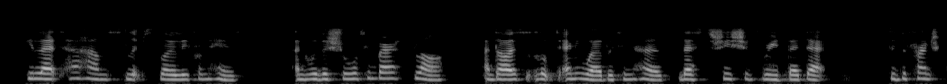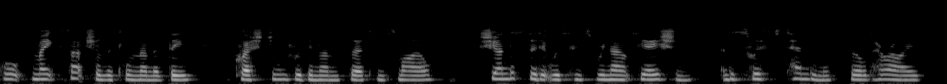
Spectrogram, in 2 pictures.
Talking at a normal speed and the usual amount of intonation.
No: average, 185 wpm; narrow, 2.3 semitones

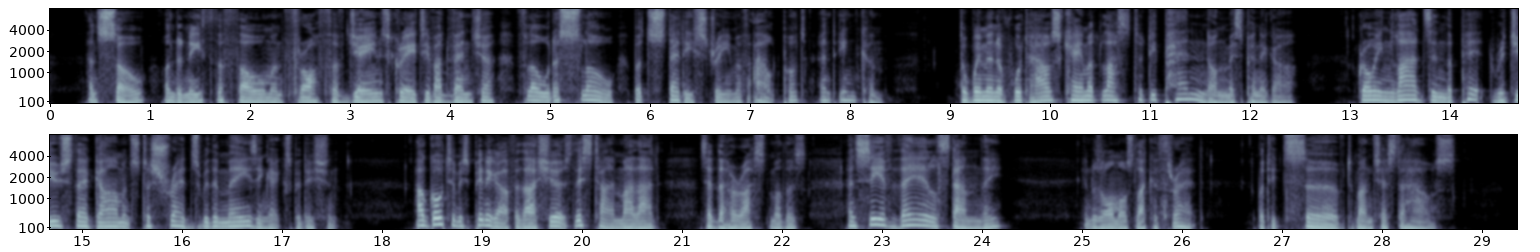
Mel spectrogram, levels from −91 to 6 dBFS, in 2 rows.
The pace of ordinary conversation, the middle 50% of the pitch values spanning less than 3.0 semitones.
No: average, 160 wpm; average, 4.2 semitones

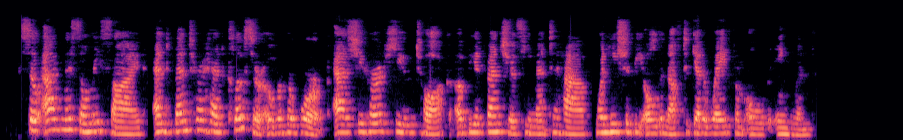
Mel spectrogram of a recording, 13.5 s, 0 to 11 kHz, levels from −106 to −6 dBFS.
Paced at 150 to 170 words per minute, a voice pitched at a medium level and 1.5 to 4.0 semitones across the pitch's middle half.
No: average, 160 wpm; medium, 180 Hz; average, 4.5 semitones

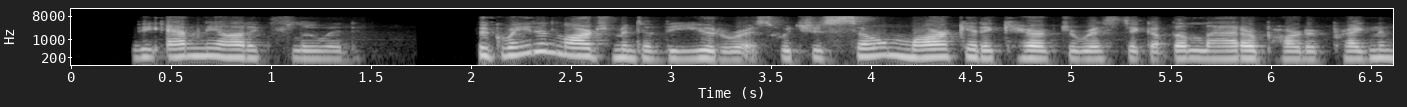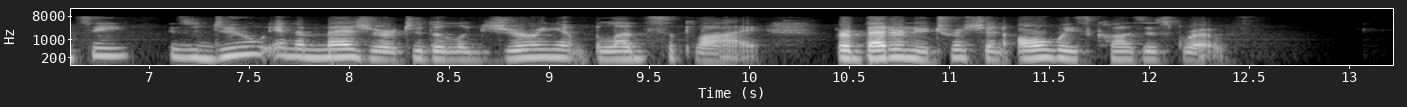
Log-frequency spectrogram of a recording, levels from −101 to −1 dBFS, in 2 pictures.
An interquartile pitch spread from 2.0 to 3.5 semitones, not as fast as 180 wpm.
Yes: average, 2.7 semitones; average, 170 wpm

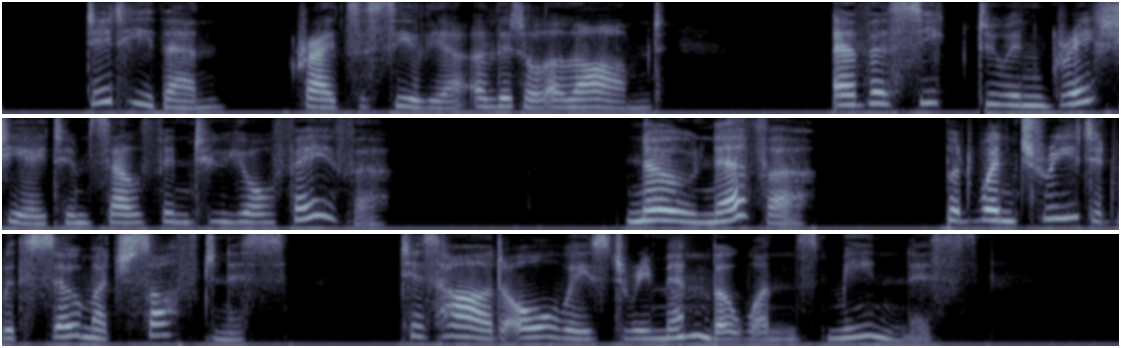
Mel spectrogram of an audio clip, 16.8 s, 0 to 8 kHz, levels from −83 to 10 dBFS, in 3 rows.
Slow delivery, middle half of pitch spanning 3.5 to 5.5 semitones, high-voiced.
Yes: slow, 115 wpm; average, 4.9 semitones; high, 225 Hz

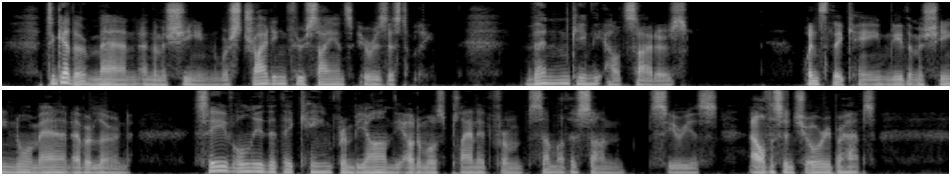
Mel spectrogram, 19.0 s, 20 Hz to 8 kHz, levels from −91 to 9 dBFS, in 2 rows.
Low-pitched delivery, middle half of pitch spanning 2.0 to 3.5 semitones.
Yes: very low, 90 Hz; narrow, 2.6 semitones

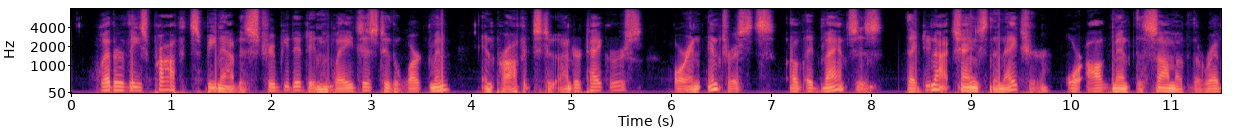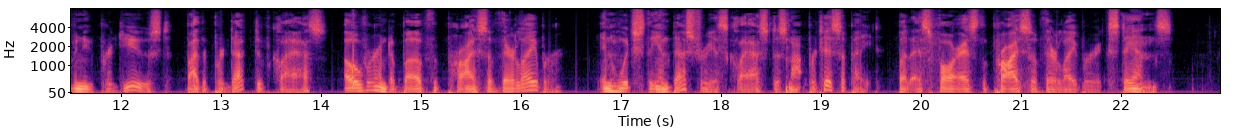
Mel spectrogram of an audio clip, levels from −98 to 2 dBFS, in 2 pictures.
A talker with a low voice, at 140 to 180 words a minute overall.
Yes: very low, 95 Hz; average, 165 wpm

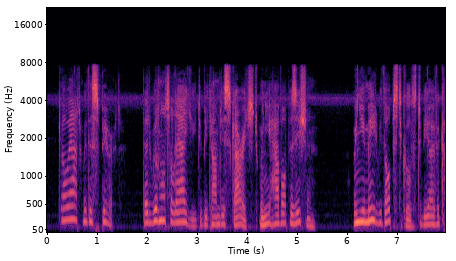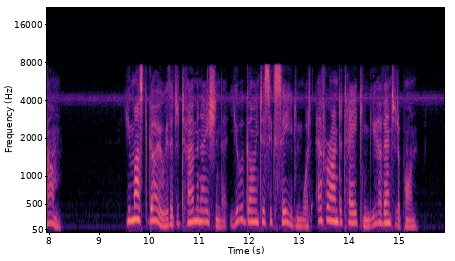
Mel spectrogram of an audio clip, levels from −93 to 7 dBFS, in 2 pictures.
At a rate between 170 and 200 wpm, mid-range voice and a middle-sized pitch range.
No: average, 175 wpm; medium, 170 Hz; wide, 6.7 semitones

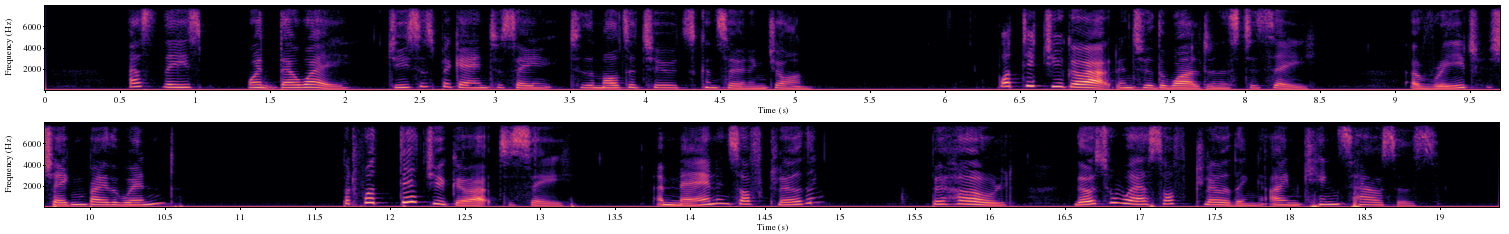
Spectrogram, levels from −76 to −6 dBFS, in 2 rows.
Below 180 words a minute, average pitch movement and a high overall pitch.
Yes: average, 170 wpm; average, 4.9 semitones; high, 235 Hz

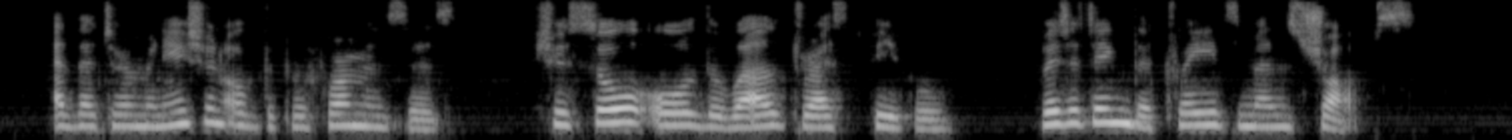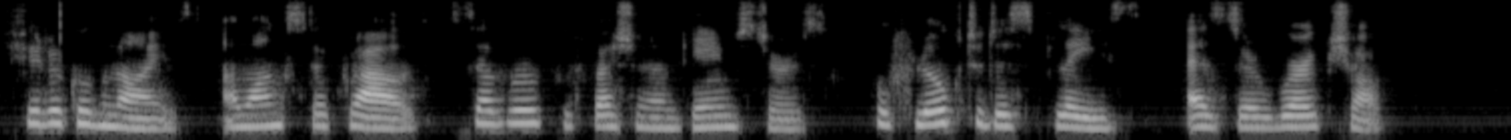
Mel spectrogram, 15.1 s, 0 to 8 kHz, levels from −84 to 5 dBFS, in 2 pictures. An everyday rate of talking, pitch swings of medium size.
No: slow, 130 wpm; average, 3.4 semitones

